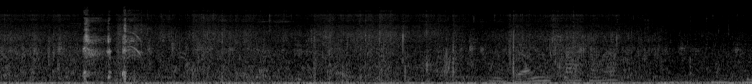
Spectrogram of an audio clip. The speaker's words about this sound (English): Call the duck police. It looks like there's a riot going on. Come on then, have another go. We like that. Do it again.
